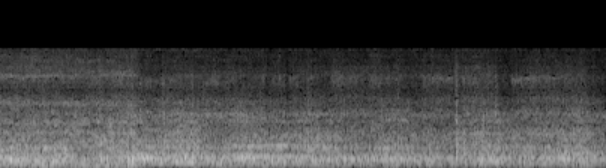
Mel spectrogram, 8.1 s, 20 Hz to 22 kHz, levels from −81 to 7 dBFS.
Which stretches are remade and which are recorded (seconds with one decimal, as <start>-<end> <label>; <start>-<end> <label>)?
0.0-8.1 remade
